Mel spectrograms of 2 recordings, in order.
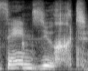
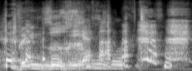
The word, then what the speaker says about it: Sehnsucht: His wife is German, and she taught me how to say it. Okay. And I don't know that I have the guttural strength for it, but it's Sehnsucht. Sehnsucht.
